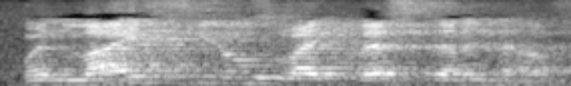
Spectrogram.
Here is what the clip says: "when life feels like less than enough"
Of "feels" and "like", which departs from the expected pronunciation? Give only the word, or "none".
none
